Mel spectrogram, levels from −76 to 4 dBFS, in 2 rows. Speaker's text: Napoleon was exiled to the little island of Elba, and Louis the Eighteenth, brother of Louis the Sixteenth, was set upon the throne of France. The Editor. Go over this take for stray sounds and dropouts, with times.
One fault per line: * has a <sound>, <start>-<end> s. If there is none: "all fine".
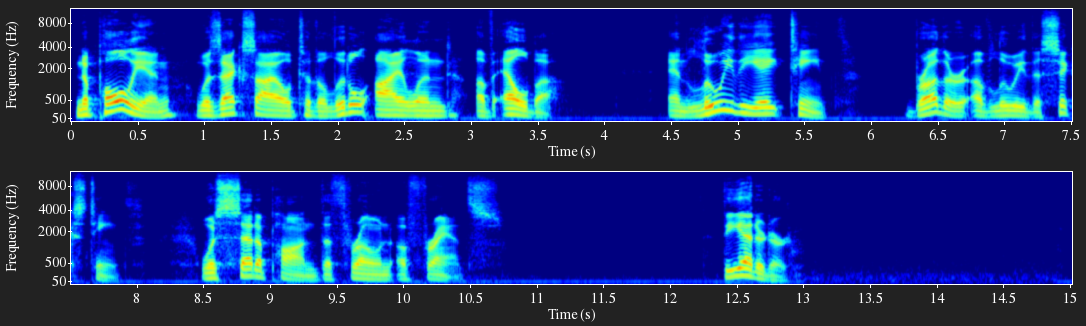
all fine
